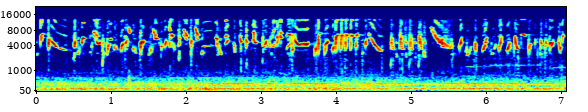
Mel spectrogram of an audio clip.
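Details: European goldfinch, a cage bird kept in Algeria, singing a fast, high twittering song of buzzy trills, sharp chirps and short rising and falling whistles, with a steady low hum in the background.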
